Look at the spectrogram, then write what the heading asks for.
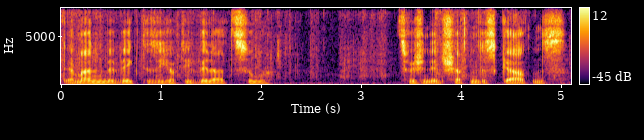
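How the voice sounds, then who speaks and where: An actor playing a brooding, weary male ex-policeman in a radio crime drama, gravelly, sombre and measured. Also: extremely low pitch, a little hiss or hum, exaggerated voice. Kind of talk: radio crime drama, introspective narration and dialogue.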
